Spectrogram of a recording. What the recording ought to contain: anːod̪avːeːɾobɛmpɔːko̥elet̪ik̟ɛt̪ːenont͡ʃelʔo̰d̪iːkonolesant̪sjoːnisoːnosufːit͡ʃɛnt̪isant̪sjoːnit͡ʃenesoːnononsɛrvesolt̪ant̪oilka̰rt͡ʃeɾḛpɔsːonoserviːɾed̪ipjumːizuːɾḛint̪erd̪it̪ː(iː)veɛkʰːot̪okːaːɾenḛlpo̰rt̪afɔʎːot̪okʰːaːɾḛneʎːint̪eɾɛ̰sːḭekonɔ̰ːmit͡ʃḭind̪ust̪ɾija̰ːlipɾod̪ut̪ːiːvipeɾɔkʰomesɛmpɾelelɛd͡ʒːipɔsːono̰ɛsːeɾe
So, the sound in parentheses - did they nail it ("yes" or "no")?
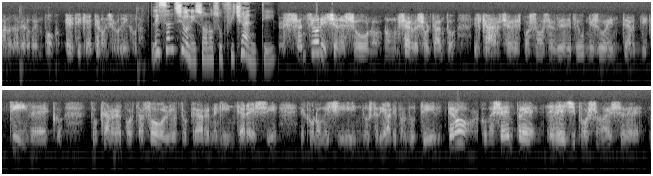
yes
